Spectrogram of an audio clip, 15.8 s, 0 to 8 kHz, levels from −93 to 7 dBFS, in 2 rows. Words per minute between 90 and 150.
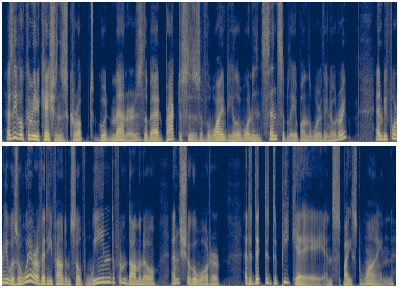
No: average, 160 wpm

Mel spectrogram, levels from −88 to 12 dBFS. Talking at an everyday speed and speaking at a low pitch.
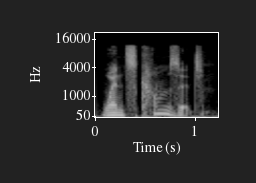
Yes: average, 145 wpm; low, 125 Hz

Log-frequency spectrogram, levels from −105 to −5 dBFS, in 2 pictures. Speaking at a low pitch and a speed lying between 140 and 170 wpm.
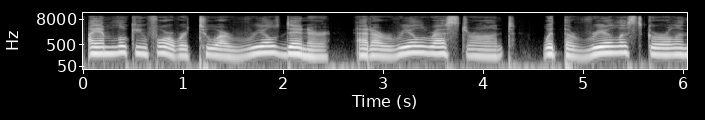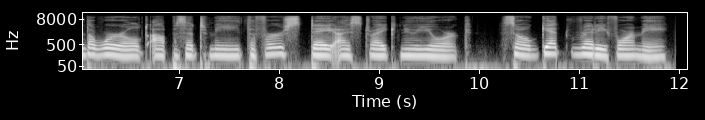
No: medium, 170 Hz; average, 165 wpm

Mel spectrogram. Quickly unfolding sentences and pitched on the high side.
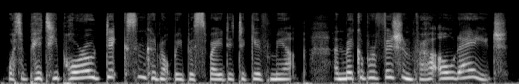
Yes: fast, 255 wpm; very high, 265 Hz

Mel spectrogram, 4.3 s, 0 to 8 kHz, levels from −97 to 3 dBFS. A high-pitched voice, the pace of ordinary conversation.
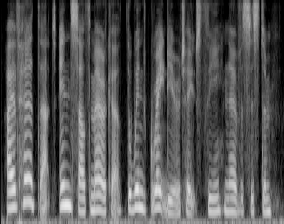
Yes: high, 205 Hz; average, 195 wpm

